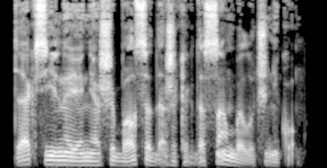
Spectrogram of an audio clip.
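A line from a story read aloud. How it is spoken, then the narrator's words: Muttered. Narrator (Russian): пробормотал он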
